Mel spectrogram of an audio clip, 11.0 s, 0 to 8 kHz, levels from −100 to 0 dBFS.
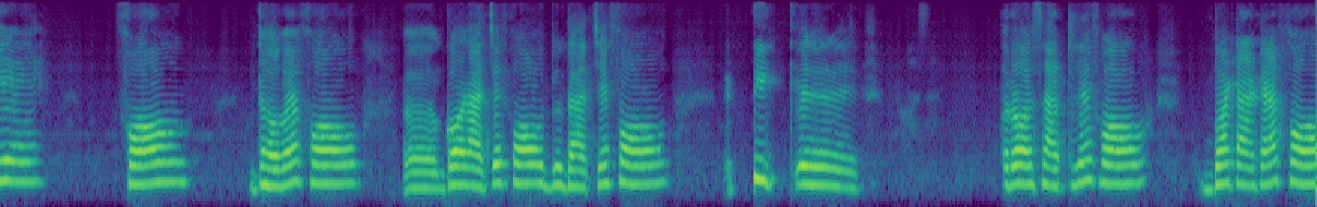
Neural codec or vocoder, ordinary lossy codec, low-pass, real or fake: codec, 16 kHz, 2 kbps, FreqCodec, smaller model; none; none; fake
